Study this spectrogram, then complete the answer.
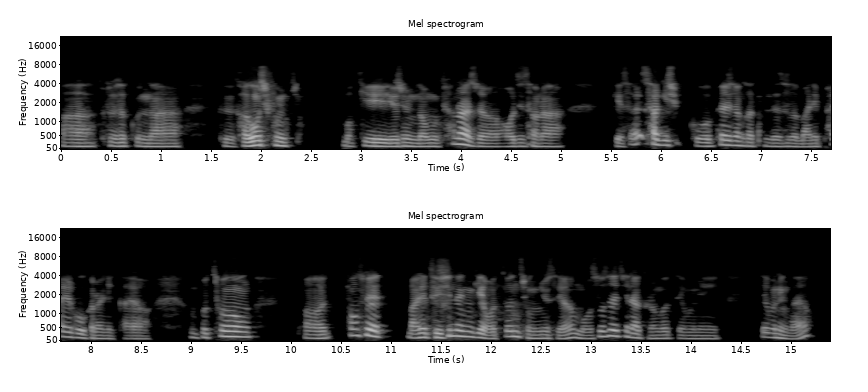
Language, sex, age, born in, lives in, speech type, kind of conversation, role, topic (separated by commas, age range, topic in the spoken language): Korean, male, 40-44, South Korea, South Korea, conversation, advice, advisor, 가공식품 섭취를 줄이려면 어디서부터 시작하는 것이 좋을까요?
